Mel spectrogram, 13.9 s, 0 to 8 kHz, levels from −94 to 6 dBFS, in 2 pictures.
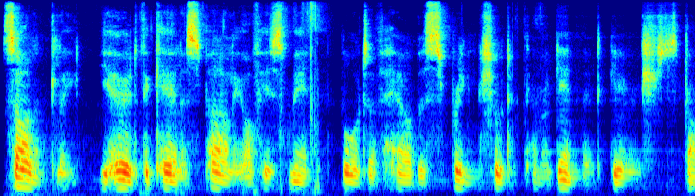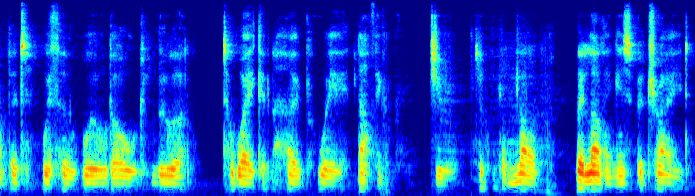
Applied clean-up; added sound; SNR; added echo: neural mask model DeepFilterNet 3.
